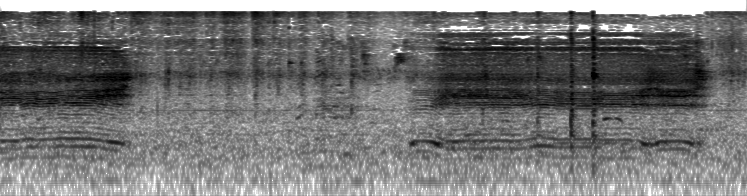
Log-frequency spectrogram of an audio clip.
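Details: Gir cow being milked, from Rajasthan: a steady, droning moo lasting over a second, then a longer drawn-out moo of several seconds, with clicks and handling noises between.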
